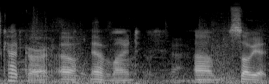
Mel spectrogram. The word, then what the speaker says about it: Khadgar: gars pipe of insight I've always pronounced it could share but ever since I've watched the movie it was like oh wait that's Khadgar oh never mind so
